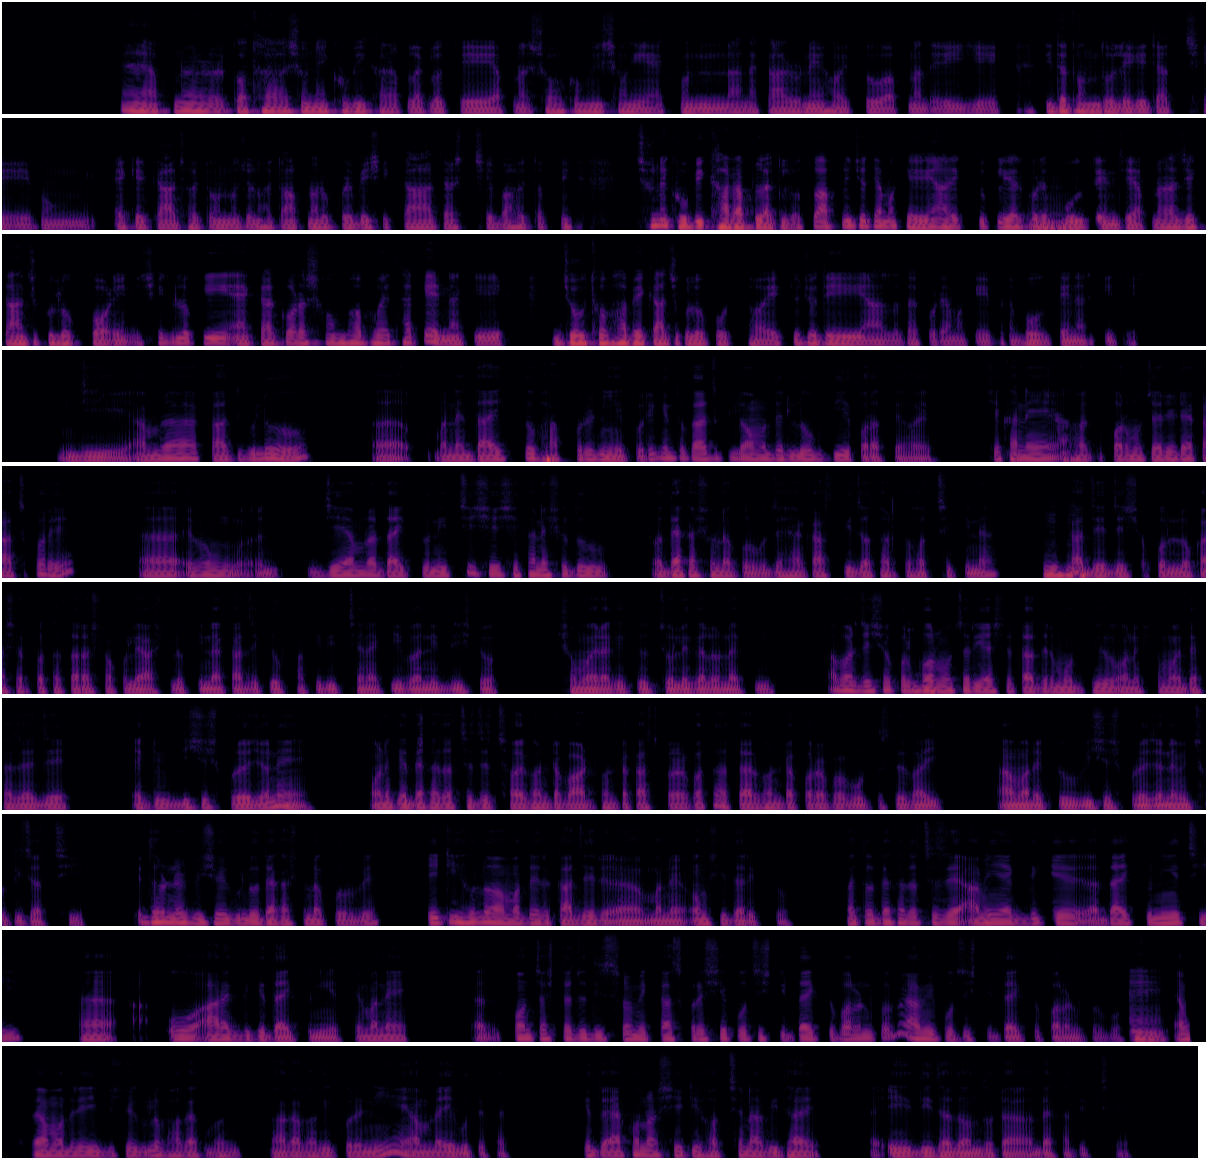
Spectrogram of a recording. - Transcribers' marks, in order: "সহকর্মীর" said as "সহকমির"; "দ্বিধাদ্বন্দ্ব" said as "ইধাদ্বন্দ্ব"; "শুনে" said as "ছুনে"; tapping; bird
- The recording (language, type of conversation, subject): Bengali, advice, সহকর্মীর সঙ্গে কাজের সীমা ও দায়িত্ব কীভাবে নির্ধারণ করা উচিত?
